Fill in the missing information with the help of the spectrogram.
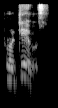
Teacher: produce is stress on the second syllable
